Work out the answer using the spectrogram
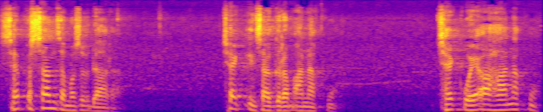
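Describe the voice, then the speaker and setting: Animated high-voiced man preaching. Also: moderate pace, a little hiss or hum. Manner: animated, shifts pitch and loudness, acts out quotes with shouts. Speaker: pastor. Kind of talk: lively sermon. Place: church.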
